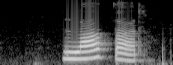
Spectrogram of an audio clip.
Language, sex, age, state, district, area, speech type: Santali, female, 18-30, West Bengal, Bankura, rural, read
